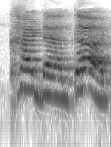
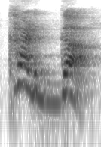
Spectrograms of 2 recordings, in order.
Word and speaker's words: ಖಡ್ಗ: Khadaga. Don't pronounce like khadaga. Khadga. Okay, Khadga.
